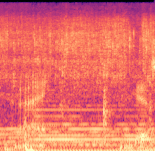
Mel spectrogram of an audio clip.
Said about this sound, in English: That's why I rinse everything under the tap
